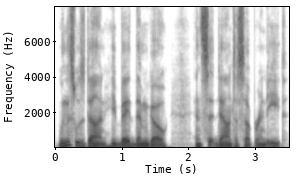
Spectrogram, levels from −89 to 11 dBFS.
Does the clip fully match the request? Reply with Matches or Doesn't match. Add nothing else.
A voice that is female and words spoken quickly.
Doesn't match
